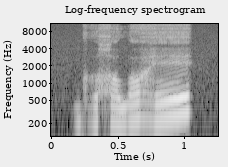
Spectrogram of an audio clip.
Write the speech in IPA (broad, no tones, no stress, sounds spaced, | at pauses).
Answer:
ɡʱ ʊ χ ɒ w ɒ ɦ ɛ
